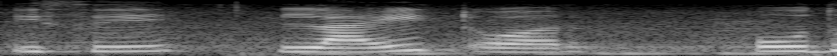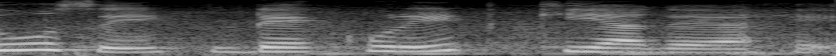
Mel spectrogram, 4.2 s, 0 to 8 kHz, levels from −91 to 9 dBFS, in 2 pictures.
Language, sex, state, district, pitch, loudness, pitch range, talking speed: Hindi, female, Madhya Pradesh, Dhar, 240 Hz, -17 LUFS, 220-255 Hz, 130 wpm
